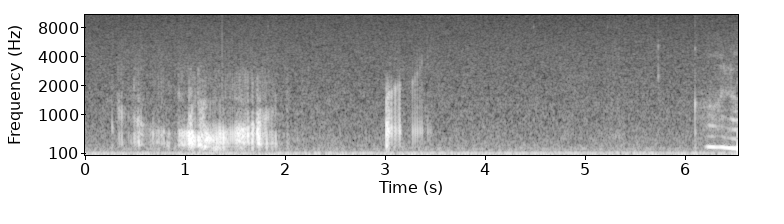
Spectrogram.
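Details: Belly while digesting a wagyu steak: bowel sounds (borborygmi) during digestion.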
